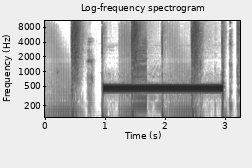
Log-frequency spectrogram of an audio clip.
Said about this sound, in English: Fuck, we gotta call him back. Oh, shit. Come on. Answer the phone, asshole.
